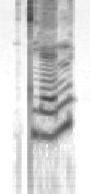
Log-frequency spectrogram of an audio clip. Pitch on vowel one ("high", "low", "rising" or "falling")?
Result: rising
